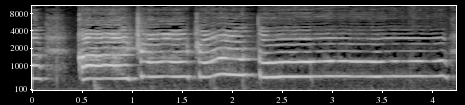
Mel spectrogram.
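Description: A high female voice singing a hymn, unaccompanied: a few short sung phrases after a brief pause, then one long held note through the second half.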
